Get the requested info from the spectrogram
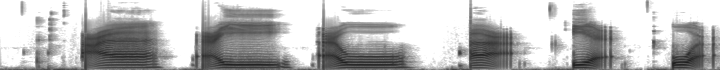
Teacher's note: ketika kita melafalkan huruf Ain katup epiglotis inilah yang akan berkontraksi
